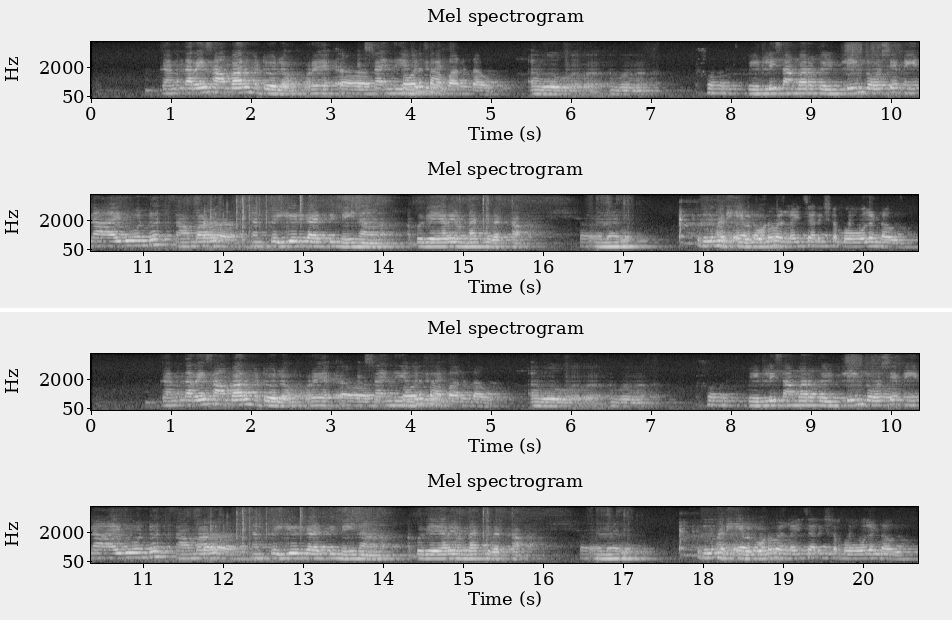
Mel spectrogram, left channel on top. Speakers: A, on the left; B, on the left.
A: കാരണം നിറയെ സാമ്പാറും കിട്ടുവല്ലോ കൊറേ
B: ആഹ്
A: എക്സ്ട്രാ എന്തെയ്യാൻ
B: തോനെ
A: പറ്റില്ലേ
B: സാമ്പാറ്ണ്ടാവും
A: ഒ ഉവ്വ് ഉവ്വ് ഉവ്വ് ഉവ്വ് ഉവ്വ്
B: ആഹ്
A: അപ്പോൾ ഇഡ്ഡലി സാമ്പാറൊക്കെ ഇഡ്ലിയും ദോശയും മെയിനായതു കൊണ്ട് സാമ്പാറ്
B: ആഹ്
A: ഞങ്ങക്ക് ഈ ഒരു കാര്യത്തി മെയിനാണ് അപ്പോൾ വേറെ ഉണ്ടാക്കി വെക്കാം
B: ആ
A: ഉം.
B: അതാണ് ഇതില്
A: പണി
B: ന നല്ലോണ്ണം
A: എളുപ്പം
B: വെള്ളം ഒഴിച്ചാല് ഇഷ്ടംപോലെ ഉണ്ടാവും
